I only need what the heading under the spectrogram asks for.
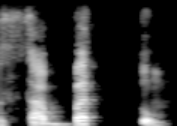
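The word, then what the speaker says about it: ثبتم: Fa in thabattum, nah ini bacanya thabattum ya.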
